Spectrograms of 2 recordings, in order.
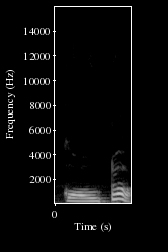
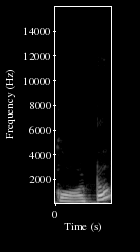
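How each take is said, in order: First: কওটো as kou-ṭo, the middle o barely formed; faint o-glide. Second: কটো with a long open ô, kôô-ṭo; কটো with no glide, kôô-ṭo; lengthened vowel. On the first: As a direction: glide lightly from ô to o in কওটো before ṭo. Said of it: "একটা ও এর মৃদু উচ্চারণ". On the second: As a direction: hold the ô in কটো straight into ṭo. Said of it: "কেউ বলে". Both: Shown as a demonstration.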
